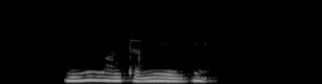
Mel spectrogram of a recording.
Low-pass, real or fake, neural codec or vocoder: 3.6 kHz; real; none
